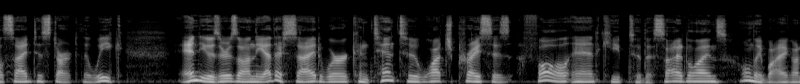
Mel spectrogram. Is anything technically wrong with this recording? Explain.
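Yes. From 6.10 s to the end at 8.01 s there is a wrong sample rate fault: the samples are replayed slower than captured, consistent with 24 kHz material clocked out at 22 kHz. Speed drops to 0.92 times and pitch falls about 1.5 semitones, so the sound turns lower and sluggish.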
